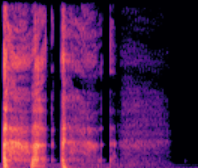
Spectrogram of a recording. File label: cough, English Voice; The Sum of All Fears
